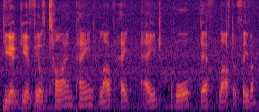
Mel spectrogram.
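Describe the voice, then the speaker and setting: A man's voice: mid-range voice, steady tone, unhurried, darkish tone, a little hiss or hum, rough recording. Dry, teasing young man. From Australia. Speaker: co-host. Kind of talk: casual podcast chat.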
